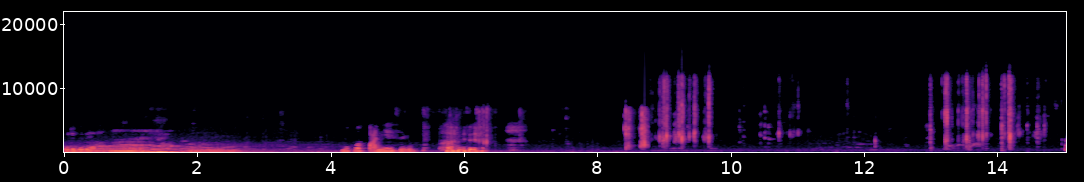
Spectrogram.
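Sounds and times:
crisp shells cracking and crunching: 8.4s - 11.2s, 12.9s - 15.0s.

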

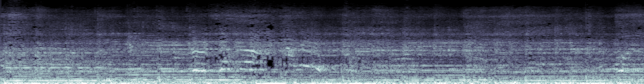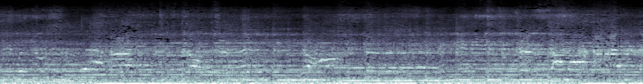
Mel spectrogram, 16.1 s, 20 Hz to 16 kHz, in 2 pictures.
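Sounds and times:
rock band playing live: 0.0s - 16.0s
person singing: 2.2s - 5.0s, 7.4s - 16.0s.

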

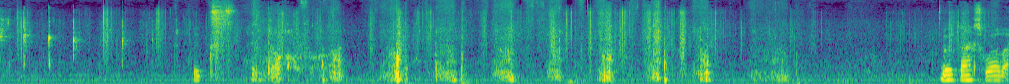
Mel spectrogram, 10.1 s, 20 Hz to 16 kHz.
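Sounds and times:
hairbrush through curly hair: 2.5s - 8.0s.

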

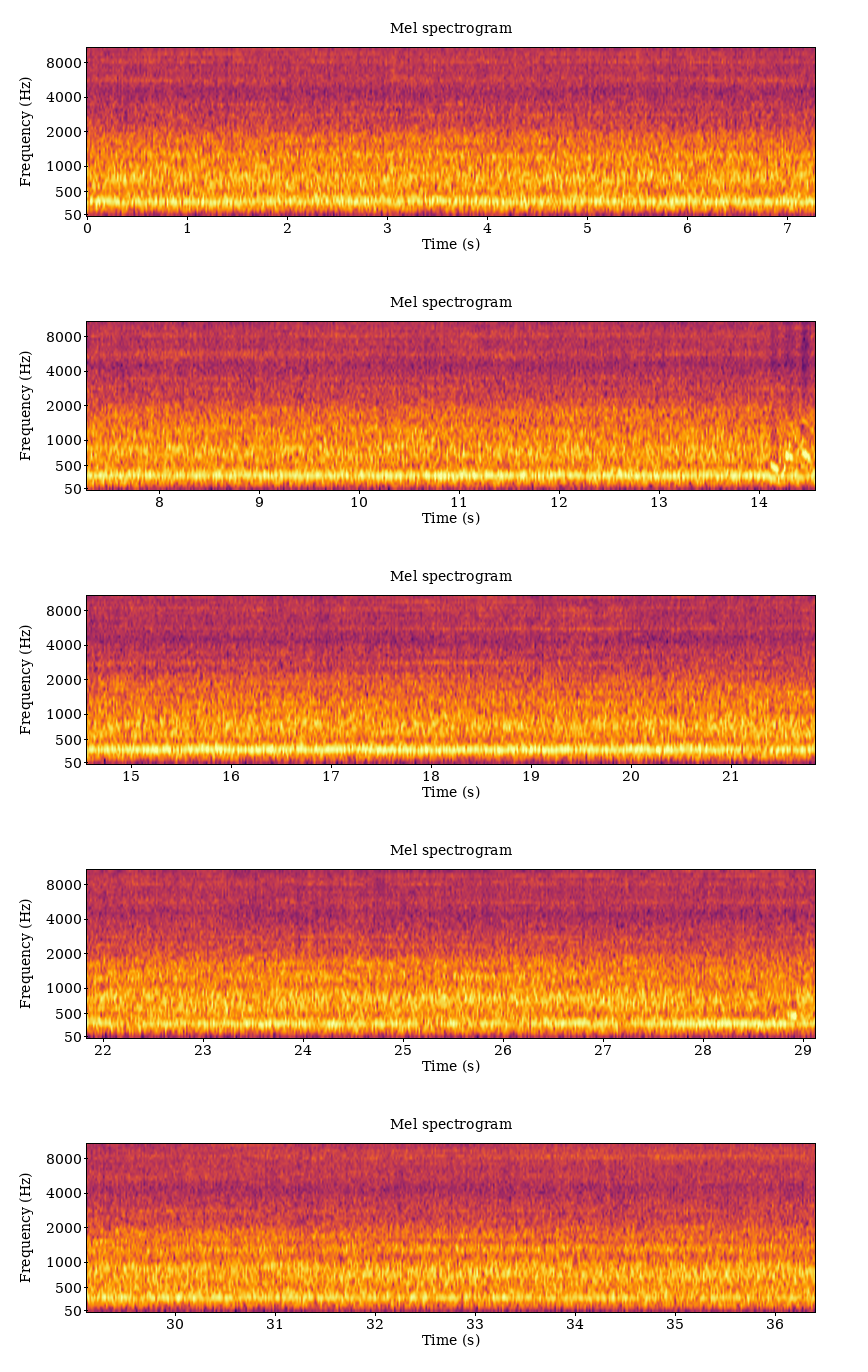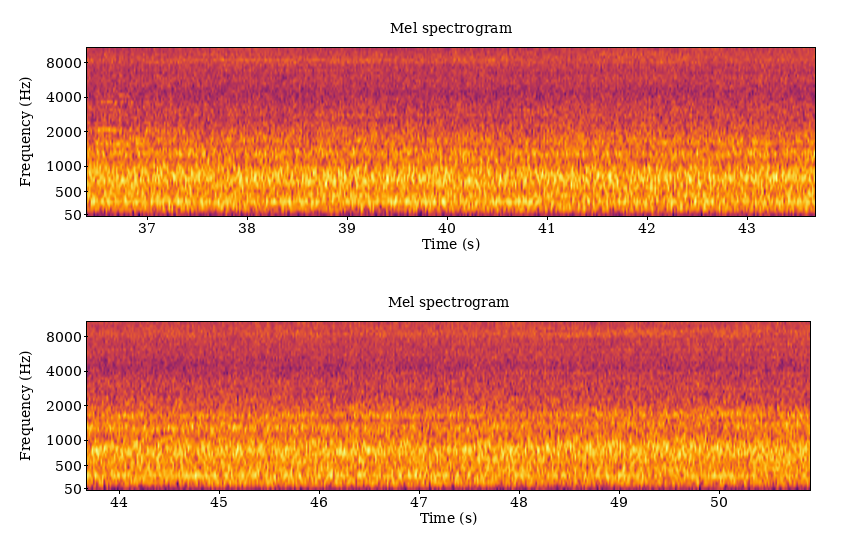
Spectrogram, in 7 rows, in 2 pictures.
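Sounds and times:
router spindle whirring: 12.8s - 41.4s.

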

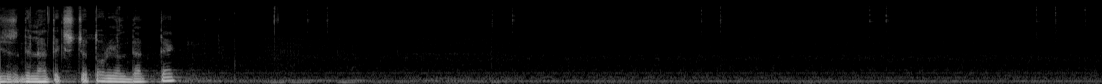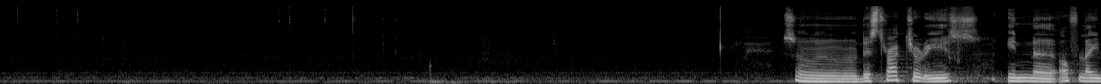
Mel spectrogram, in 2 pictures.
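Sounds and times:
low steady hum: 0.0s - 22.0s
computer mouse clicks: 2.7s - 3.4s, 8.6s - 9.0s, 13.7s - 15.0s.

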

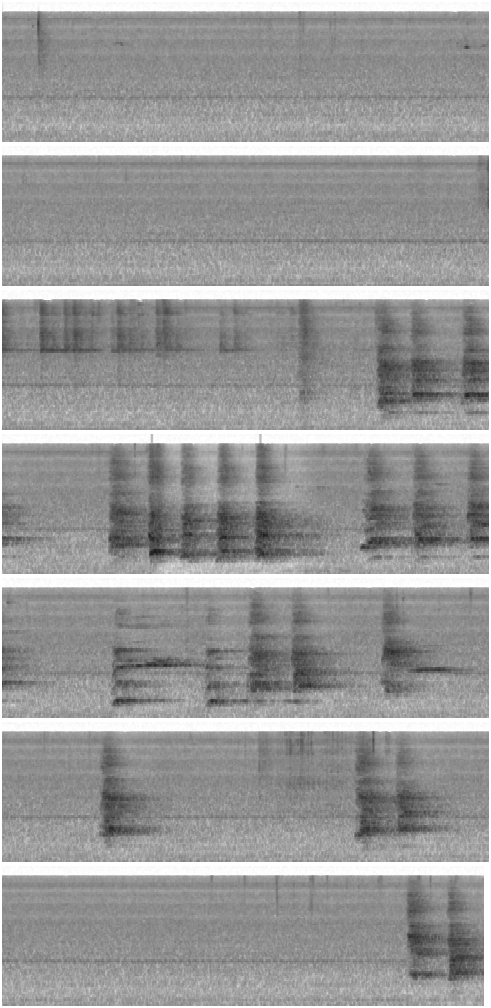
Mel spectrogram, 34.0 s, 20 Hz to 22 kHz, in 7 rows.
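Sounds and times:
dog barking: 13.5s - 15.0s, 15.7s - 19.8s, 20.6s - 24.0s, 25.3s - 26.0s, 27.9s - 28.8s, 33.3s - 34.0s.

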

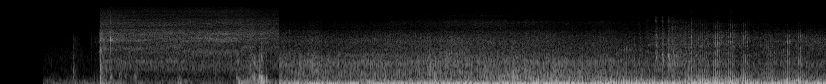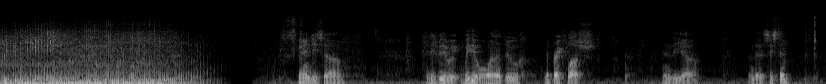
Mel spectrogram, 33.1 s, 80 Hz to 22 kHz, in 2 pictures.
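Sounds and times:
vacuum brake bleeder hissing: 1.9s - 5.6s
motorcycle engine running: 10.1s - 21.1s.

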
